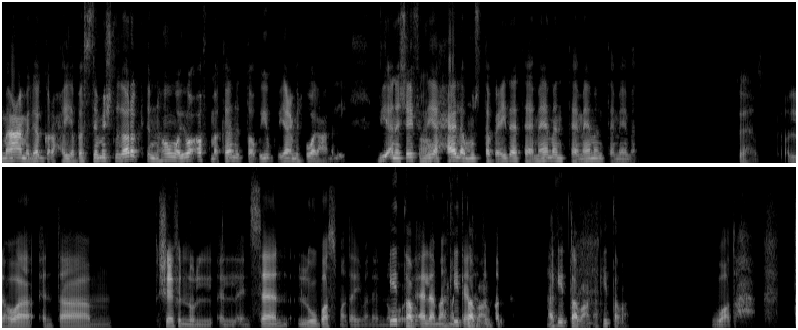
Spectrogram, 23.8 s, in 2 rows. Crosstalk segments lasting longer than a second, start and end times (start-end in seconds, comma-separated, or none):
17.7-19.2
